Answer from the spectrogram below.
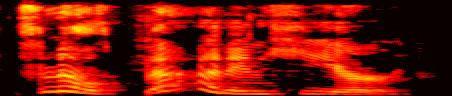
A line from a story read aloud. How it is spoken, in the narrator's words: sputtered Gift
